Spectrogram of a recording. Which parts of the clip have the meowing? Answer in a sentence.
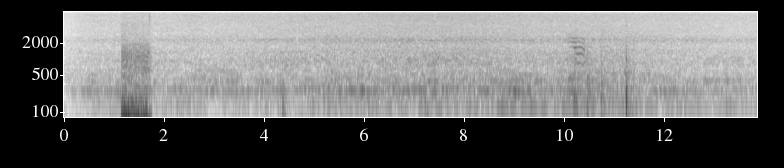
You can hear the meowing from 1.1 to 1.8 s and from 10.1 to 11.4 s.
